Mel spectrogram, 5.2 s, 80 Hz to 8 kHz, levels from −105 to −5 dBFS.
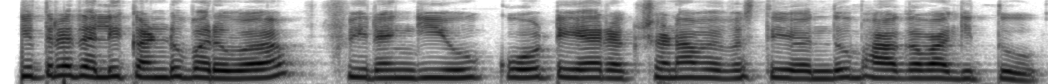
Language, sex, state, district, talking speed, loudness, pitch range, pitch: Kannada, female, Karnataka, Bidar, 105 wpm, -15 LUFS, 235-260 Hz, 245 Hz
